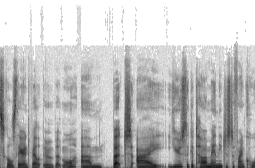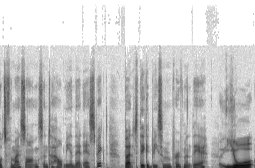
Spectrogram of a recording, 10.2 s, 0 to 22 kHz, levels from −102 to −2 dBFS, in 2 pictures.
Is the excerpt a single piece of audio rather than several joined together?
no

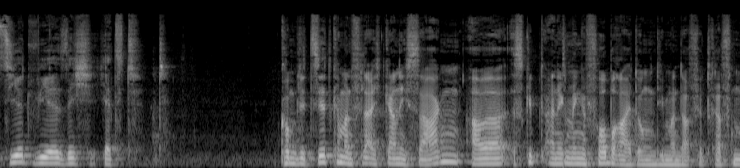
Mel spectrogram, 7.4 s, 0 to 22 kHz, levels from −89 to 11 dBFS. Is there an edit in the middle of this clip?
yes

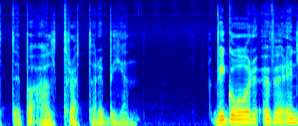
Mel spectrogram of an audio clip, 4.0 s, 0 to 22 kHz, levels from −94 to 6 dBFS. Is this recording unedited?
yes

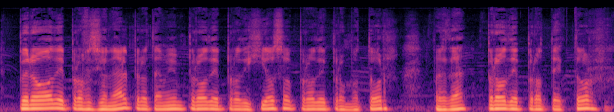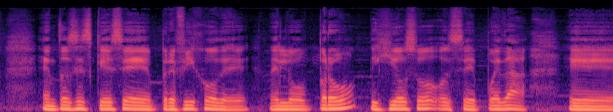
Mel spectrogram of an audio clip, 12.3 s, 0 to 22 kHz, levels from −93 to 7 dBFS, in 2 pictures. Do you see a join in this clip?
no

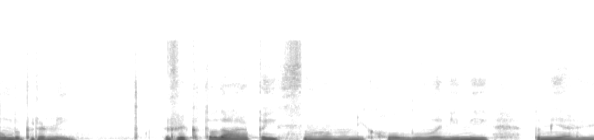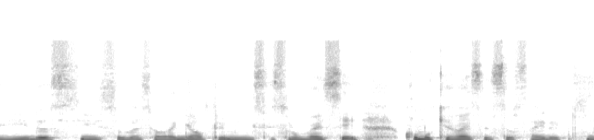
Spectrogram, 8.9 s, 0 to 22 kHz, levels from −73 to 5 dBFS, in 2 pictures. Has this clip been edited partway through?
yes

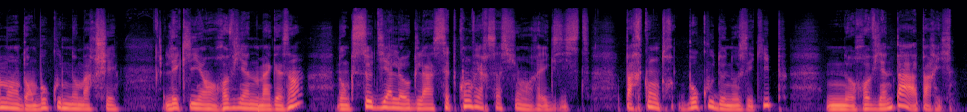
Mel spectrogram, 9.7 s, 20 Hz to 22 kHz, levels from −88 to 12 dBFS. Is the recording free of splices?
no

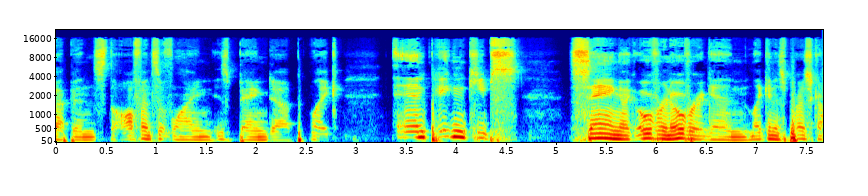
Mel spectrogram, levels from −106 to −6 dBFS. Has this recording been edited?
no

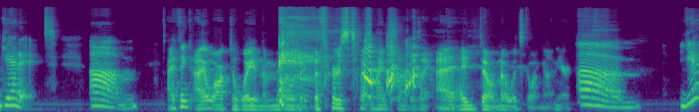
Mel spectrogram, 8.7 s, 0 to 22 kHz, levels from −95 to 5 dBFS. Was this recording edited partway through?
no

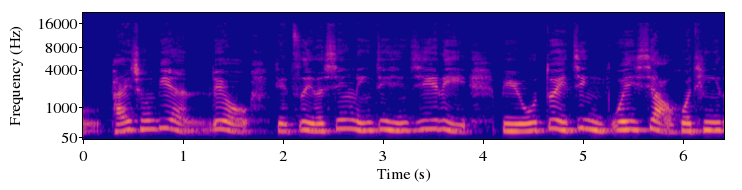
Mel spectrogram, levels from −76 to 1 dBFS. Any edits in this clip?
no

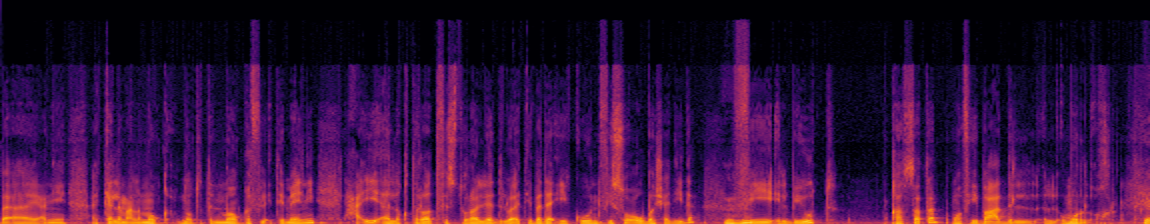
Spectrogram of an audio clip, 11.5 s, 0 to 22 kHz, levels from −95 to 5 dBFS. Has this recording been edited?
no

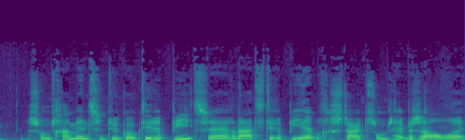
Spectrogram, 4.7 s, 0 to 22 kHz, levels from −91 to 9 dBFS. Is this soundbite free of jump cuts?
no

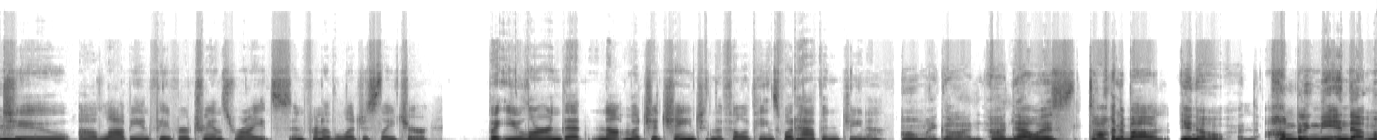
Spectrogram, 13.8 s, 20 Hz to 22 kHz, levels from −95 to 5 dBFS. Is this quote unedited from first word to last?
no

